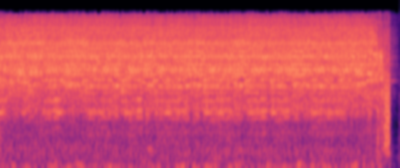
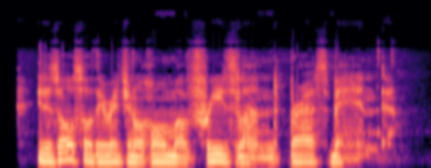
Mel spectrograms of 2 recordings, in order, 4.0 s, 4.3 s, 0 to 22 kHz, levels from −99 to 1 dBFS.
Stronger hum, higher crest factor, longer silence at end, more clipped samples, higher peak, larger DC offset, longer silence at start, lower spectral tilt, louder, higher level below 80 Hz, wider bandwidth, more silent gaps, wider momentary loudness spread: neither; about the same, 12 dB vs 12 dB; second, 0.05 s vs 0.35 s; neither; about the same, -2 dBFS vs -2 dBFS; neither; second, 0 s vs 0.2 s; second, 3.5 dB/octave vs -6.5 dB/octave; about the same, -12 LUFS vs -14 LUFS; about the same, -48 dBFS vs -50 dBFS; first, 16.5 kHz vs 7.8 kHz; neither; second, 0 LU vs 13 LU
